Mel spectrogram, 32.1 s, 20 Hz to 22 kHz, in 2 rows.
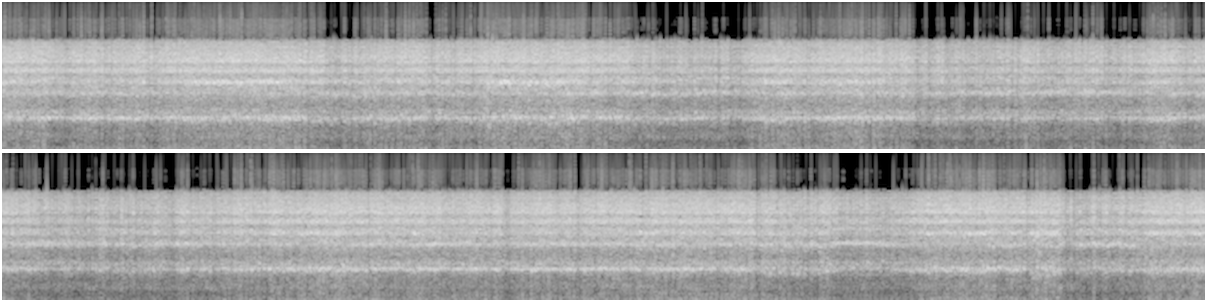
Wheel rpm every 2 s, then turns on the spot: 230, 220, 230, 210, 220, 230, 230, 230, 230, 230, 230, 230, 230, 230, 210, 220.
none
